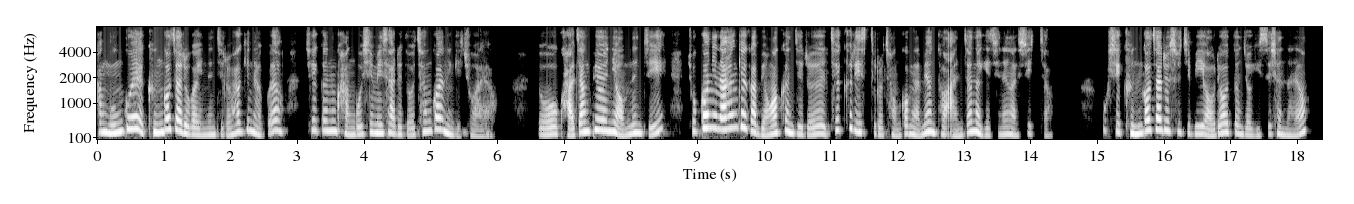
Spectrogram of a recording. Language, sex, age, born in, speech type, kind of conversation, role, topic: Korean, female, 50-54, South Korea, read, expert-assistant, expert, 홍보 활동에서 진실과 과장이 만날 때, 우리는 어떤 선택을 해야 할까요?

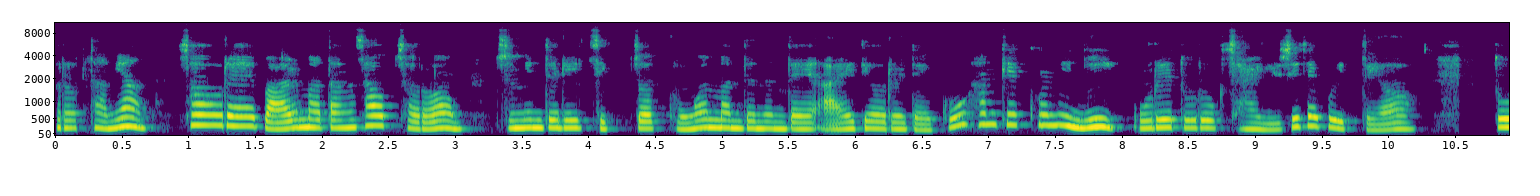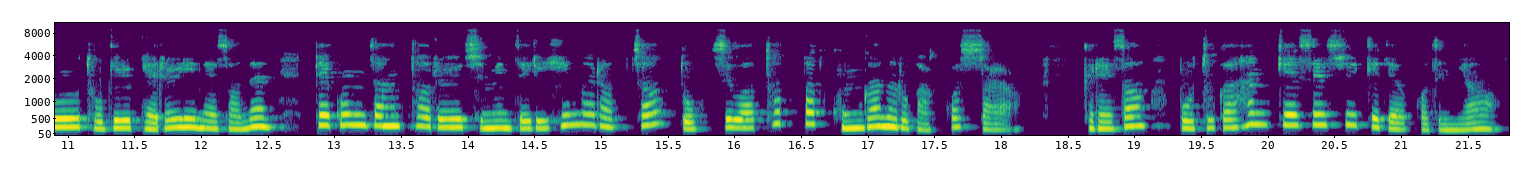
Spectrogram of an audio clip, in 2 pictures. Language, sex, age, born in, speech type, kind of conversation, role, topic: Korean, female, 25-29, South Korea, read, expert-assistant, expert, 도시의 녹지 공간이 주민들에게 주는 이점은 무엇인가요?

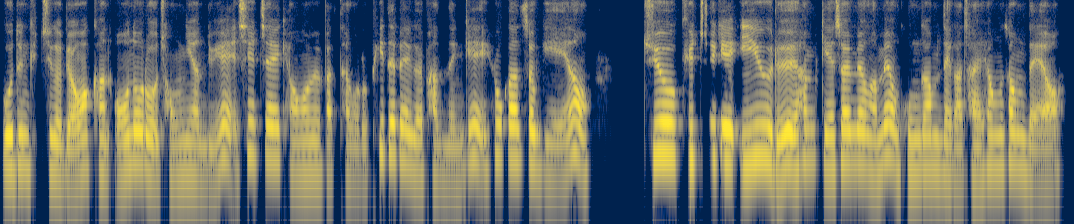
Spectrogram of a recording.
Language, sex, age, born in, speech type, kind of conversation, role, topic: Korean, female, 30-34, South Korea, read, expert-assistant, expert, 나라들이 서로 더 잘 협력하려면 어떤 새로운 방법이 있을까요?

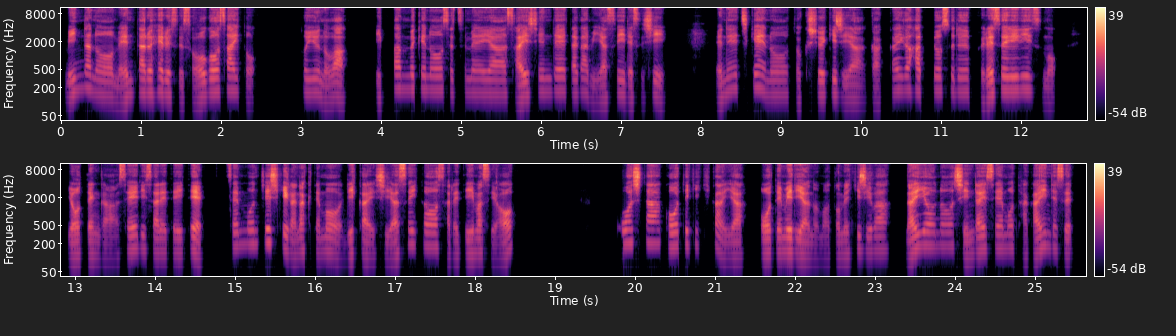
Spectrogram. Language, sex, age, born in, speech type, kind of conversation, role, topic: Japanese, male, 25-29, Japan, read, expert-assistant, expert, SNSの利用は心の健康にどんな影響を与えますか？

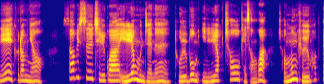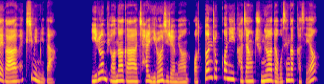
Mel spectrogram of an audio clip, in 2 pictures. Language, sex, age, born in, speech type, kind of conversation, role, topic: Korean, female, 35-39, South Korea, read, expert-assistant, expert, 육아와 일을 병행하는 부모들을 돕기 위한 정책, 어떤 방법이 효과적일까요?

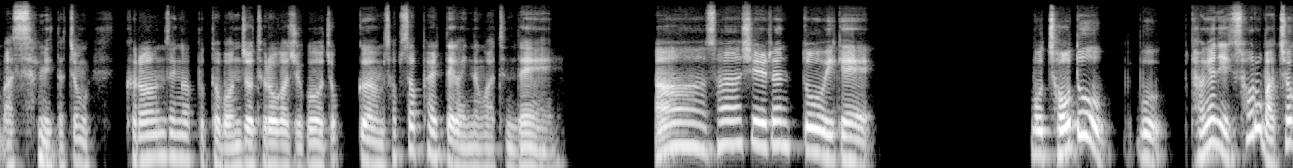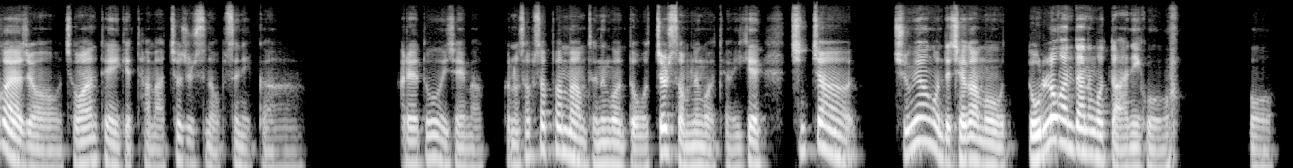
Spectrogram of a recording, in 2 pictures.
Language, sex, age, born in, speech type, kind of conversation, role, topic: Korean, male, 30-34, South Korea, conversation, advice, user, 연애할 때 서로의 기대를 솔직하게 어떻게 조율할 수 있을까요?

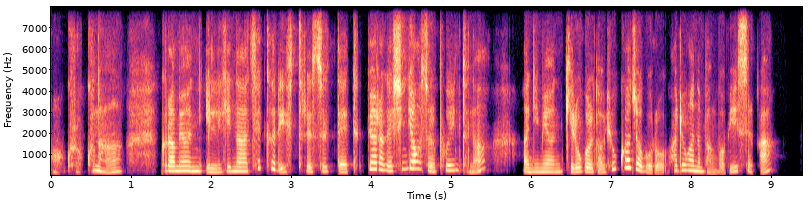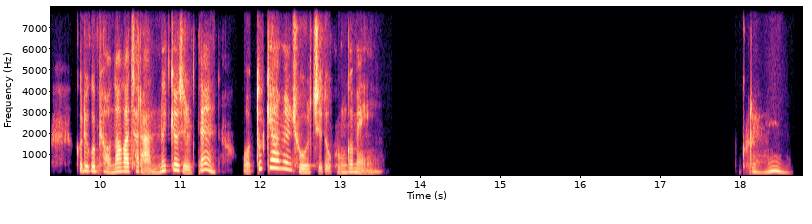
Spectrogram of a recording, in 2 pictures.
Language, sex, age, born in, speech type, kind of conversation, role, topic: Korean, female, 40-44, United States, read, expert-assistant, asker, 뇌와 행동의 관계를 더 잘 이해하려면 무엇부터 시작해야 할까요?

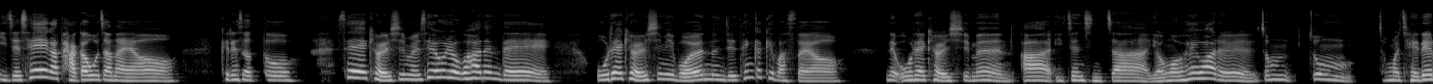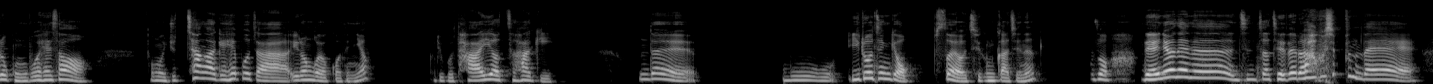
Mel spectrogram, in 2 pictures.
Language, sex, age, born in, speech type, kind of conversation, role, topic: Korean, female, 35-39, South Korea, conversation, advice, user, 결정한 일에 더 오래 전념하려면 어떻게 해야 할까요?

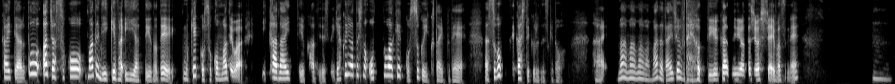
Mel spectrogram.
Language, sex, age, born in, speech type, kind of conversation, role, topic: Japanese, female, 30-34, Japan, conversation, advice, user, 先延ばしの習慣を断ち切って、仕事や勉強をすぐ始めるにはどうすればいいですか？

